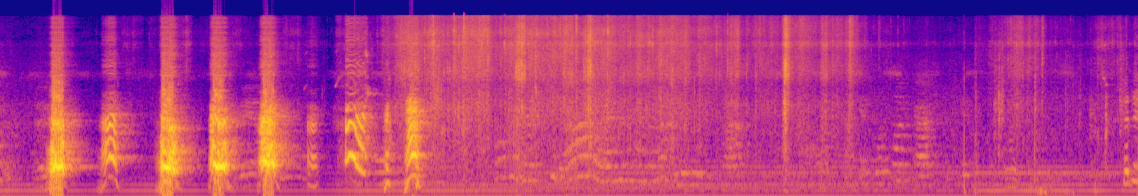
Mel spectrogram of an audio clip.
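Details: Dog barking: four sharp, loud barks about half a second apart open the recording, followed by two softer barks, then rustling, handling noise and quiet human voices for the rest.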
